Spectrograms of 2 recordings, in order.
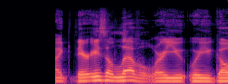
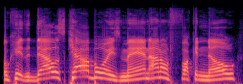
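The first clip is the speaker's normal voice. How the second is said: high-pitched, exasperated brush-off; 8 semitones higher than usual. Real, not acted. Streamer teased over a sports slip, exasperated. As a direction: throw up a defensive, high-pitched protest.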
